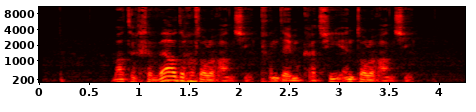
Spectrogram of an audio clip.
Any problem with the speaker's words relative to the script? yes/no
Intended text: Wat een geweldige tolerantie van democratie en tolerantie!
no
